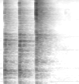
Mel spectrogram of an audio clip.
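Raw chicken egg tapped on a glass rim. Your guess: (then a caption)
Cracked. A raw chicken egg held in the hand is tapped three times against the rim of a glass, giving three short, sharp knocks, the last a little brighter and longer-fading. The shell is cracked, ready to be opened with the thumbs and poured into the glass.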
